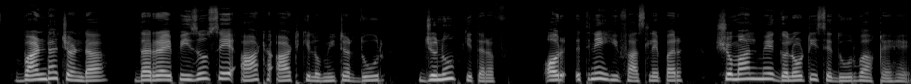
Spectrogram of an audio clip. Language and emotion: Urdu, neutral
